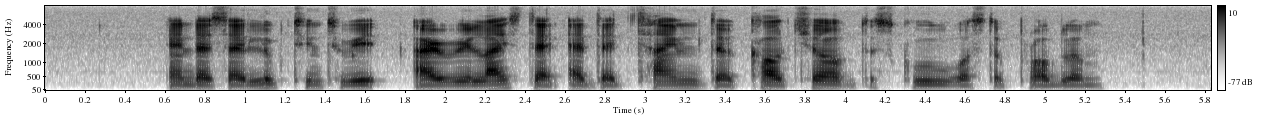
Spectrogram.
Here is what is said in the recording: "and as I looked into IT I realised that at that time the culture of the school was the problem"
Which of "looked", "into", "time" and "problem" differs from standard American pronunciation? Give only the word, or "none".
none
